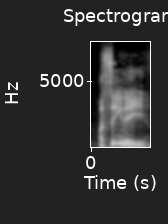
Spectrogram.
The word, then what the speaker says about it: Iceni: Is it I Kenny or I Senny? Iceni, sorry. Iceni. I see, yes.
